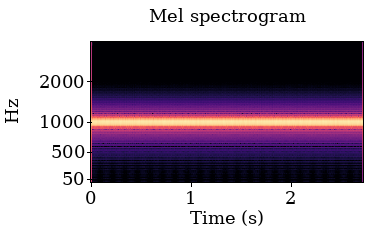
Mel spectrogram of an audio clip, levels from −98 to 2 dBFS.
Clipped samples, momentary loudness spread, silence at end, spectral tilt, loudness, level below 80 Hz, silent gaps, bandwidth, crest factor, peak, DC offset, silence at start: under 0.1%; 0 LU; 0 s; -3 dB/octave; -7 LUFS; under -90 dBFS; none; 1.2 kHz; 4 dB; -2 dBFS; under 0.1%; 0 s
